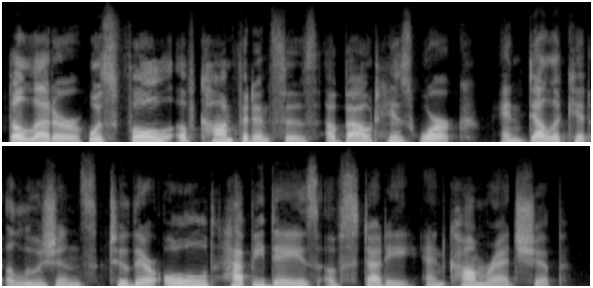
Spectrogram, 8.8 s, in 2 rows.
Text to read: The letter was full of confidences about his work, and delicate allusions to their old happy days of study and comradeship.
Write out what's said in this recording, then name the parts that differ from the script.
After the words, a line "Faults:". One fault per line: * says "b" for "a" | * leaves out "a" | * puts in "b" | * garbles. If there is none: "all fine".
The letter was full of confidences about his work, and delicate allusions to their old happy days of study and comradeship.
Faults:
all fine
